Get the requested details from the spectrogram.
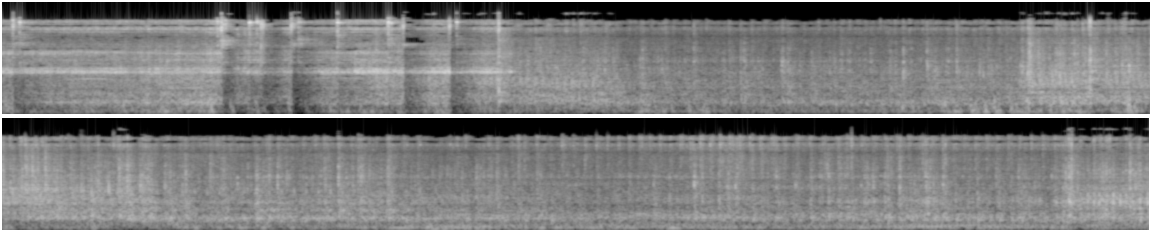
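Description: Electric fans whir and hum steadily.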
